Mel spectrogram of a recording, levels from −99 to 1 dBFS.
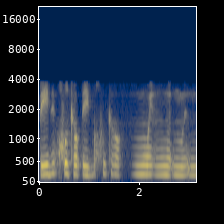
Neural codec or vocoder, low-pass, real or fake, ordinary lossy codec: codec, 16 kHz, about 1 kbps, DyCAST, with the encoder's durations; 3.6 kHz; fake; none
